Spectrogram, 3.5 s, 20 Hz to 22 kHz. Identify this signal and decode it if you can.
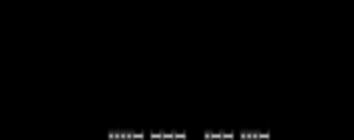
Morse code, heard as a keyed tone, about 38 wpm, 700 Hz. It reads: 4O WV
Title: Winter Field Day Exchanges Encore 40wpm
